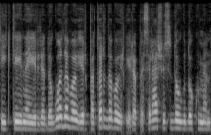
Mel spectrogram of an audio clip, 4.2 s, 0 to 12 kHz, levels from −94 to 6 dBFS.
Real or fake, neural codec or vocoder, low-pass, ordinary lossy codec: fake; vocoder, 44.1 kHz, 128 mel bands, Pupu-Vocoder; 10.8 kHz; AAC, 64 kbps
